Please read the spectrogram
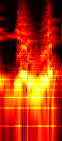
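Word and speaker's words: Mjölnir: Donc en fait, le J dans, dans les langues nordiques, c'est comme un I, donc c'est Mjolnir tout simplement. imagine qu'il y a un I à la place du J. En fait, Mjolnir,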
